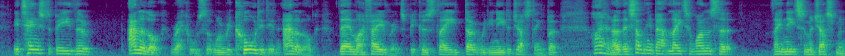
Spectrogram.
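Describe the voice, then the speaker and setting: With a British accent, a man at a medium pitch makes very wide pitch swings. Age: 60s. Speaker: hi-fi hobbyist YouTuber and novelist. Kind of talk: casual vlog talk to camera. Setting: home, filmed by a companion. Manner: hesitant, with frequent fillers.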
